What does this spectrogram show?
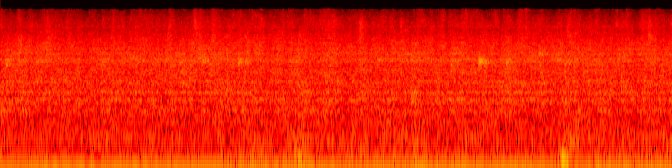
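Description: Steady sizzling hiss of food frying in a pan, with faint scattered pops.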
